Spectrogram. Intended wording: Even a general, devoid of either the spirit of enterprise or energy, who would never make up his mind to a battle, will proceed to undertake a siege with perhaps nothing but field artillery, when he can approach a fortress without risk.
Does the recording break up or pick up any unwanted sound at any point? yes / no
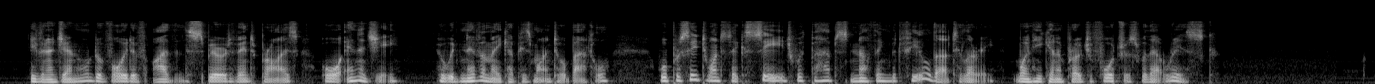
no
